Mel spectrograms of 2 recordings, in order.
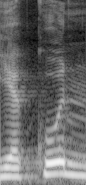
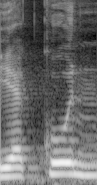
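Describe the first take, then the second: The two takes are said the same way.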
